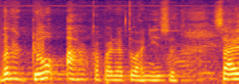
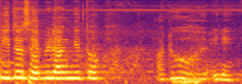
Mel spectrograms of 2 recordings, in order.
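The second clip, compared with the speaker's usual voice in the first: ordinary talk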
